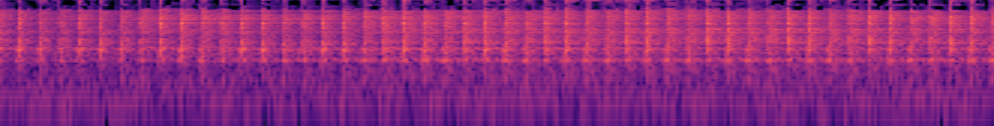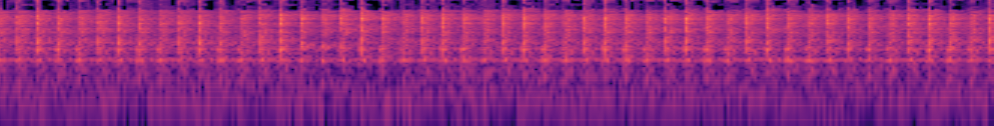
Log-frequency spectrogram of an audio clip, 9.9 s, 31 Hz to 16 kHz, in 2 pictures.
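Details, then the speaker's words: Steady, rapid, sharp tapping pulses, about 74 per minute, from an extracorporeal shockwave therapy handpiece applied over ultrasound gel to the Achilles tendon in a demonstration; shockwave therapy device pulses. "So, we use some ultrasound gel. All right. And then you'll hear just a little bit of that percussion therapy as it's sending its sound waves."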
